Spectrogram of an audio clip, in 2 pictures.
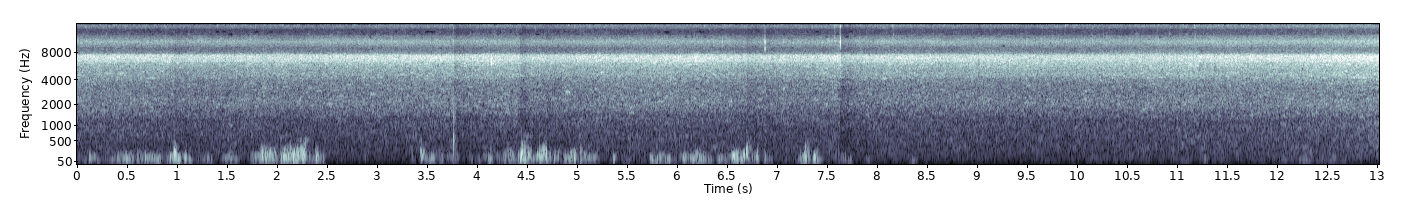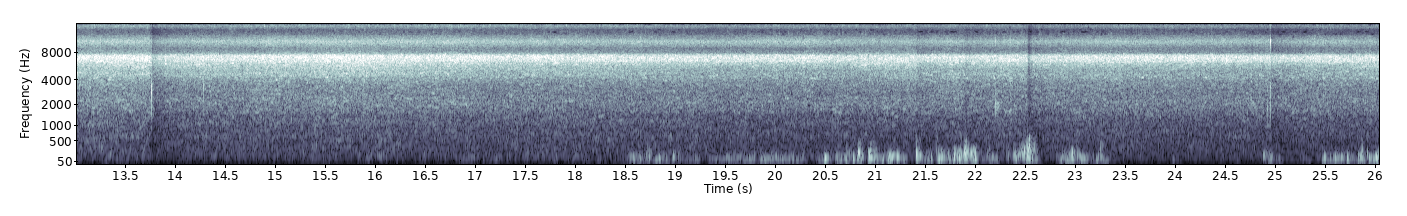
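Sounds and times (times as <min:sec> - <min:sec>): gusts buffeting microphone: 0:00.0 - 0:08.5, 0:17.9 - 0:23.9, 0:24.8 - 0:26.0
strong wind through trees: 0:00.0 - 0:26.0.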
